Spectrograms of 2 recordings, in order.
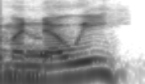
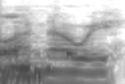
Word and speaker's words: Manoi: MANOI. MANOI. So right, you say it again. MANOI. So MANOI. Yeah, in Hawaii, the vowels have to be specifically pronounced.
